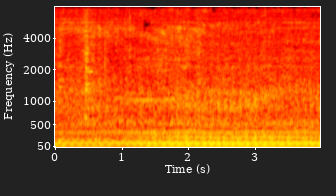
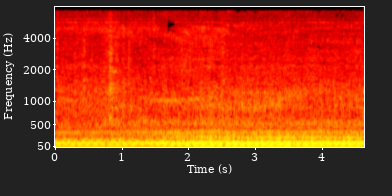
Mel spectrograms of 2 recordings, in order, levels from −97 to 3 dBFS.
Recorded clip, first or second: first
